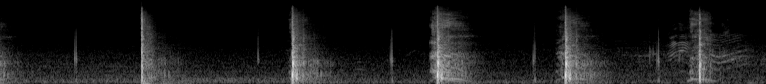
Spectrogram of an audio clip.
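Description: A ball bounces on a clay court.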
